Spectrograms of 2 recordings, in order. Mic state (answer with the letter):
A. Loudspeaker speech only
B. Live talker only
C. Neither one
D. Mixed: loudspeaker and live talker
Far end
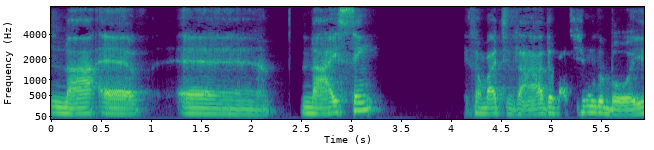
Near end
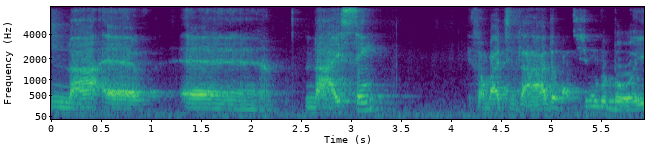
A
